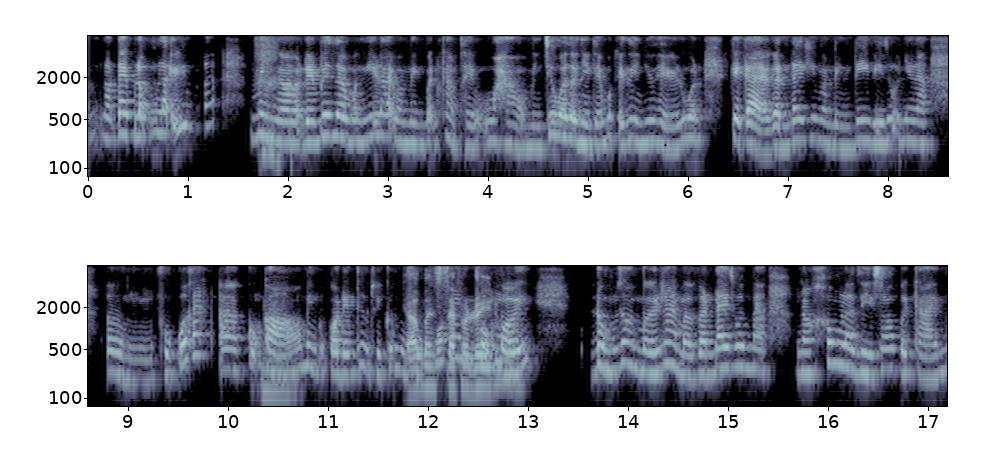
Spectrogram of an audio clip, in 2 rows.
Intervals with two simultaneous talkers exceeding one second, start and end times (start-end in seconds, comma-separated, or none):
11.7-13.0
